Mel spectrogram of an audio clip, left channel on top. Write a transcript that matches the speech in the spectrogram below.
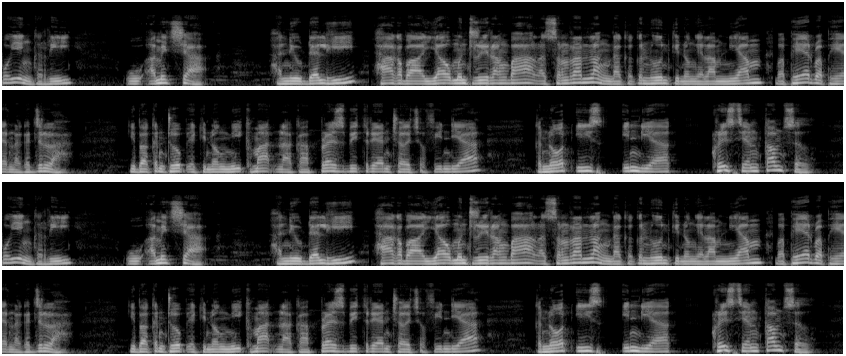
kari Amit Shah New Delhi hagaba ya Menteri Rangba la sanran lang na kakenhun nongialam Niam baper na kejela kiba kentup ya kinong mikmat na ka Presbyterian Church of India ka North East India Christian Council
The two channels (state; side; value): identical; both; correlation 1.00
